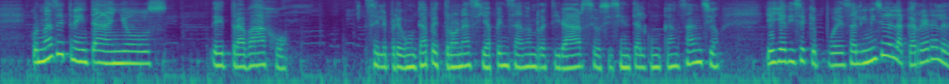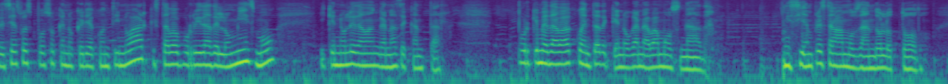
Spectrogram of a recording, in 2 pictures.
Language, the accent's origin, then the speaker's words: Spanish; San Cayetano, Bolívar, Colombia; siempre he vivido en mi pueblo, San Cayetano, pero no sé escribir ni leer.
